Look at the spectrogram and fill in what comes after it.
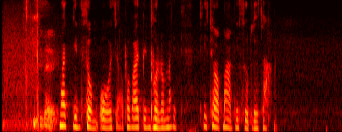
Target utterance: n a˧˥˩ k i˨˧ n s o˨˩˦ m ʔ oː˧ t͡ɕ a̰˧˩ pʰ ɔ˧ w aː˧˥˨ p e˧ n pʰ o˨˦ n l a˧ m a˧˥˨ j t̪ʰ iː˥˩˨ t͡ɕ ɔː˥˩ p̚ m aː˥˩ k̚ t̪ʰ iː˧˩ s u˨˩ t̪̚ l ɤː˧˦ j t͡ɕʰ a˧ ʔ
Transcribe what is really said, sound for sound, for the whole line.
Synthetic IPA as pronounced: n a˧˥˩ k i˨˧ n s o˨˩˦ m ʔ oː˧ t͡ɕ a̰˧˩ pʰ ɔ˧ w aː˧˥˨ p e˧ n pʰ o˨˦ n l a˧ m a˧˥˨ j t̪ʰ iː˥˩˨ t͡ɕʰ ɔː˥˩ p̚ m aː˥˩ k̚ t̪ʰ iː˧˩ s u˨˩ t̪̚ l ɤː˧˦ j t͡ɕ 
